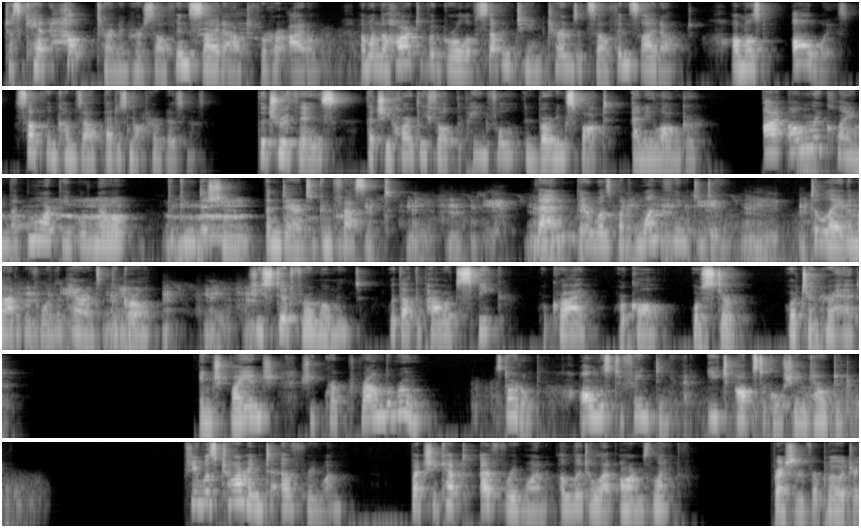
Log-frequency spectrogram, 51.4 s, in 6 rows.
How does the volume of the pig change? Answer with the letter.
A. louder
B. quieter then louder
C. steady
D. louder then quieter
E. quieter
C.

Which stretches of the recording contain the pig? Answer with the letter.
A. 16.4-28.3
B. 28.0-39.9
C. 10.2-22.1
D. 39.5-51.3
A.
